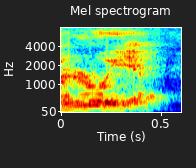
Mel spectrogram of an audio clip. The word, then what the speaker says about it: Luya: ya con el español castellanizándose ya se se pronuncia como Luya y de esa manera ya se cambió ya el nombre de Ploya, Aloya y posteriormente a Luya.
